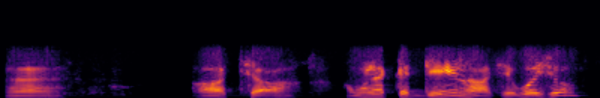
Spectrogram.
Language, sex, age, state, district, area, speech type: Bengali, male, 60+, West Bengal, Hooghly, rural, conversation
